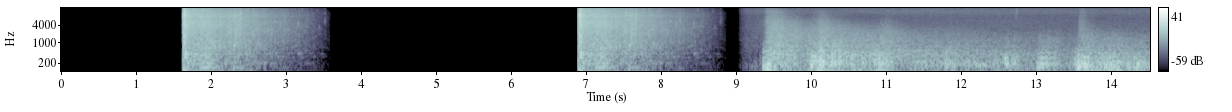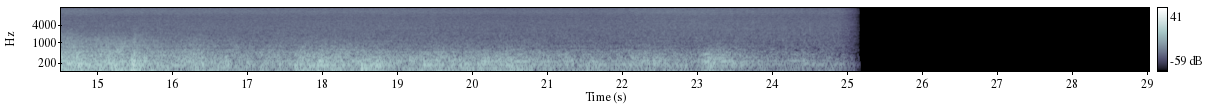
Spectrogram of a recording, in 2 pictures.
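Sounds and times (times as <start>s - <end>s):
loud crash: 1.6s - 3.1s, 6.9s - 8.3s
sharp crack: 1.6s - 3.4s, 6.9s - 8.6s.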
